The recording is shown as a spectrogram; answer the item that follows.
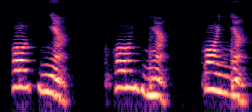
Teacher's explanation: En castellano se dice fricativo porque lo pronunciamos como si estuviéramos pronunciando con la glotis, con la garganta. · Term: sonido fricativo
